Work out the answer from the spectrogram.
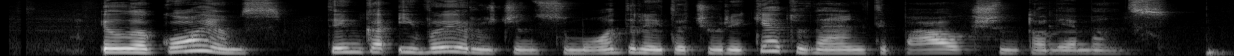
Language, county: Lithuanian, Kaunas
